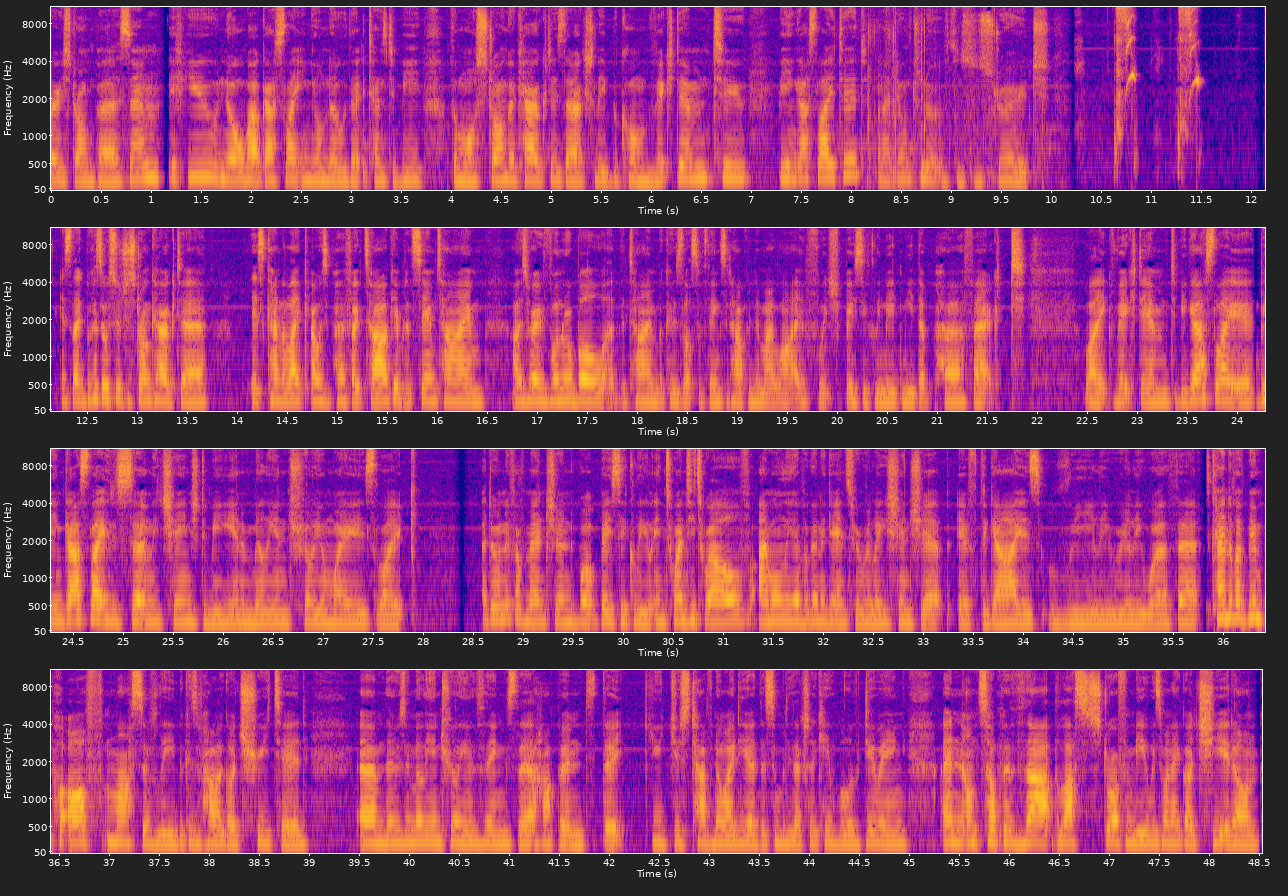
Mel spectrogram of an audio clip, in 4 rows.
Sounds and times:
Speech: 0.0 - 10.0, 12.2 - 21.9, 22.5 - 27.9, 28.6 - 48.5.

